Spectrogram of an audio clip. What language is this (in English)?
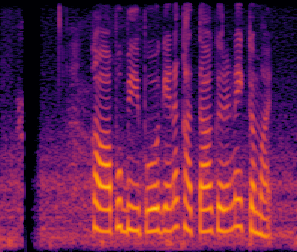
Sinhala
